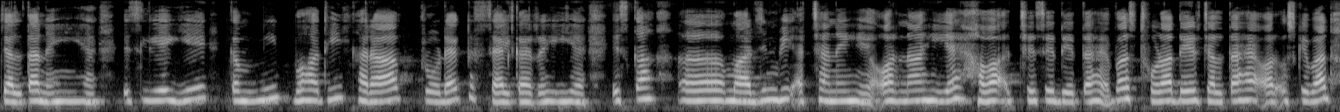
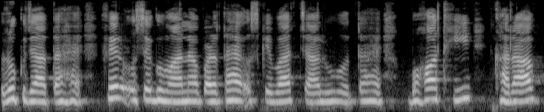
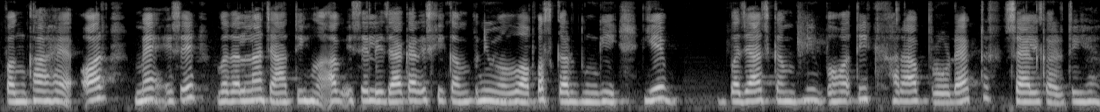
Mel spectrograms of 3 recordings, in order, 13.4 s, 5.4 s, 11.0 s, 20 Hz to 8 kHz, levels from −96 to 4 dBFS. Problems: constant background noise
